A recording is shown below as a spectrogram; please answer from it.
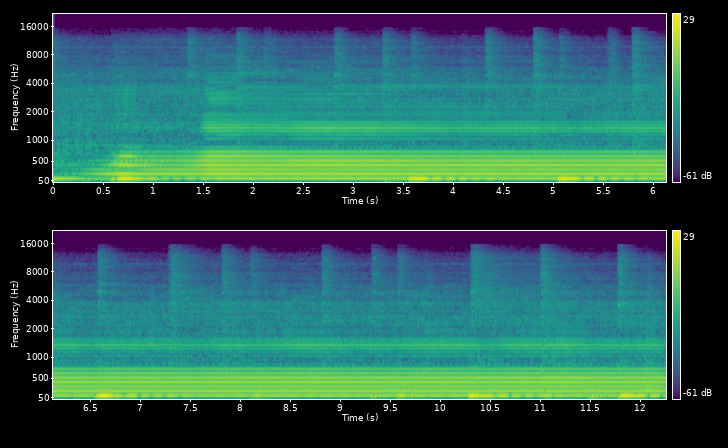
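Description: Tenor saxophone holding one low note as a long, steady tone from about half a second in, over a bass-and-drums play-along with regular drum hits and cymbal strokes.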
